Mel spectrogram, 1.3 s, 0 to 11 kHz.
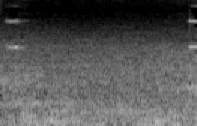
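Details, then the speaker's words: King Song KS16X electric unicycle on first ride after mainboard replacement, at about 5 speed: two short high beeps a second apart over low rolling rumble at walking pace; speed alarm beeping at low speed. "can you hear those beeps so i'm hitting the beeps guys i'm going like five i just don't get it"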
